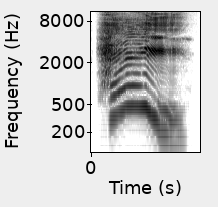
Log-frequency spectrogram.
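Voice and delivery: high, startled "Hey!"; surprised yell. A narrator's reading. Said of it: "she yelled, more out of surprise than fear".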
